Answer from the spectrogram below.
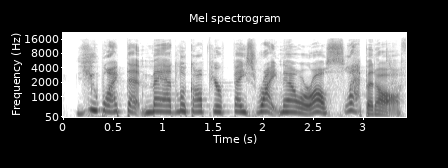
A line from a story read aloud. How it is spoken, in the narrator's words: this mom pointed her finger in his face and yelled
